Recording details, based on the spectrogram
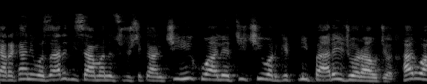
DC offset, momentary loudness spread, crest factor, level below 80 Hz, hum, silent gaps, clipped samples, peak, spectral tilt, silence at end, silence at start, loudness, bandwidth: under 0.1%; 7 LU; 16 dB; -86 dBFS; none; none; under 0.1%; -16 dBFS; -3.5 dB/octave; 0 s; 0 s; -33 LUFS; 11.5 kHz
